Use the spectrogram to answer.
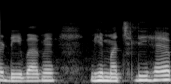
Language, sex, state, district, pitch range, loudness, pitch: Hindi, female, Jharkhand, Garhwa, 165-190 Hz, -15 LUFS, 175 Hz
